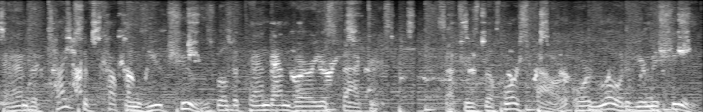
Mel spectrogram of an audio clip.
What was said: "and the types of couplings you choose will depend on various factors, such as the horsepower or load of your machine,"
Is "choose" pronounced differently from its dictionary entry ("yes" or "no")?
no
